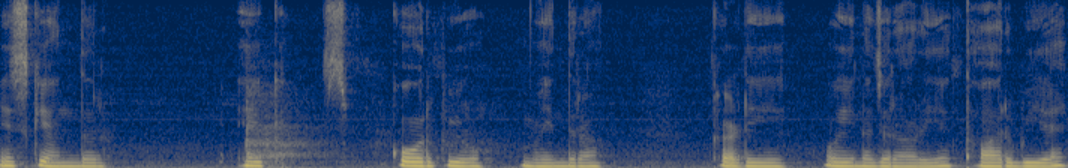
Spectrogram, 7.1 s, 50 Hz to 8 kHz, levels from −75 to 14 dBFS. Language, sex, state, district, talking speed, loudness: Hindi, male, Uttar Pradesh, Muzaffarnagar, 120 wpm, -16 LUFS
